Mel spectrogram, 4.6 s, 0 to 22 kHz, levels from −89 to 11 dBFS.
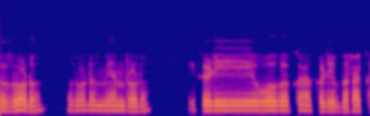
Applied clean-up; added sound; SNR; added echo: none; none; none; none.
